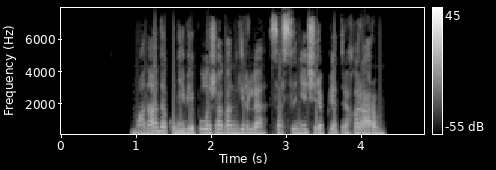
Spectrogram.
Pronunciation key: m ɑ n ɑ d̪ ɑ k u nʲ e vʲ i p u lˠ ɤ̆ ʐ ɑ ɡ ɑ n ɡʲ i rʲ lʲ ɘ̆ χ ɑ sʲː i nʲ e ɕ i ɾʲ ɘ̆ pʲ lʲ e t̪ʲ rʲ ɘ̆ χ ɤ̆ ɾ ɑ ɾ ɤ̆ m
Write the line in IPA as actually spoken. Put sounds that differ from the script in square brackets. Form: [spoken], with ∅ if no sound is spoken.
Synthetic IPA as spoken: m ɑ n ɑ d̪ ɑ k u nʲ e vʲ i p u lˠ ɤ̆ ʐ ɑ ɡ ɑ n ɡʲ i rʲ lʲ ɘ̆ [s] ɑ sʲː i nʲ e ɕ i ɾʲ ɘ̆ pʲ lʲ e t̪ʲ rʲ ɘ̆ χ ɤ̆ ɾ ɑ ɾ ɤ̆ m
